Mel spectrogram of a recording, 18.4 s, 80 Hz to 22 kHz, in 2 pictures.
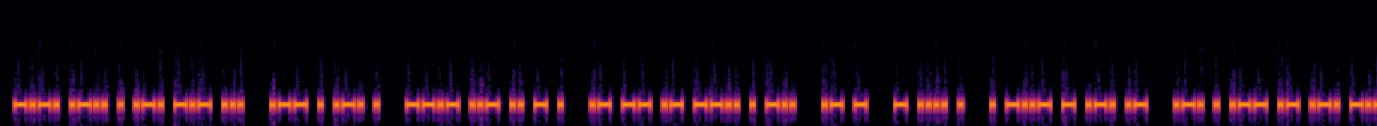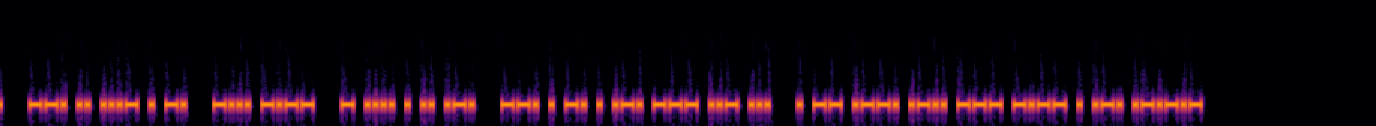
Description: Morse code, heard as a keyed tone, about 46 wpm, 700 Hz. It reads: CLERKS WERE QUITE AMAZED AT THE EXTRA REWARD GIVEN BY THEIR GENEROUS EMPLOYER.
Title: Pangram Challenge v2 - 45wpm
